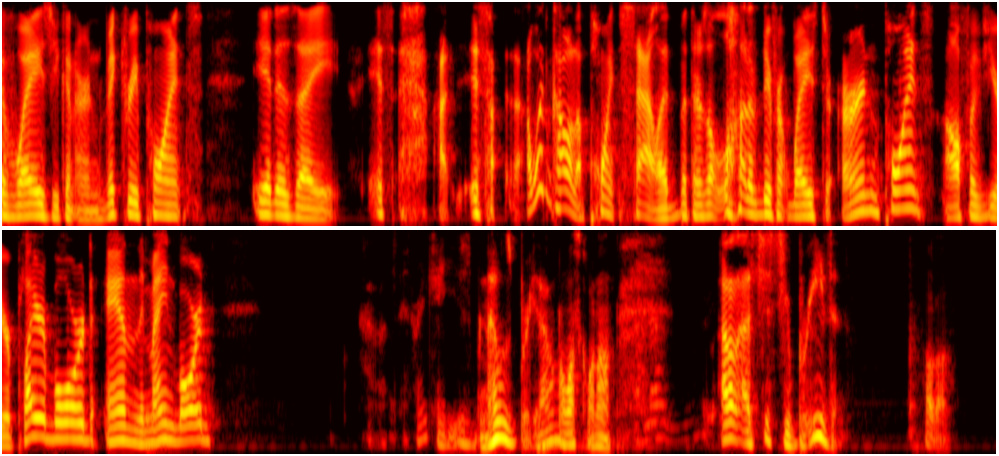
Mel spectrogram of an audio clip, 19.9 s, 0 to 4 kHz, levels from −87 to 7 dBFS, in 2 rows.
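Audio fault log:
The speech signal holds steady throughout, with level, timing and tone showing no disturbance at any point.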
